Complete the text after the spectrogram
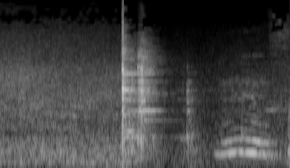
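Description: A metal lid clanks down onto a wok.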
